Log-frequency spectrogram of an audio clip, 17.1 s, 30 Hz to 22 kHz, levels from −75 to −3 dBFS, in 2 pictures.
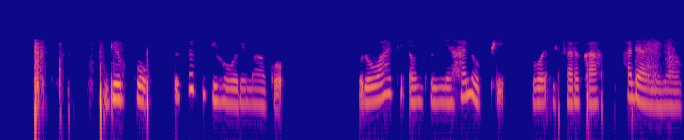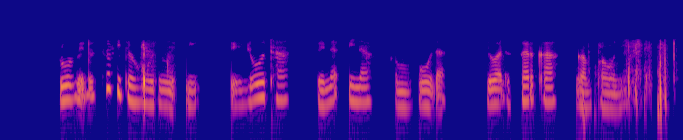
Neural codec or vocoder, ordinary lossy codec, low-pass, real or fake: codec, 16 kHz, 6 kbps, DAC; MP3, 32 kbps; 3.6 kHz; fake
